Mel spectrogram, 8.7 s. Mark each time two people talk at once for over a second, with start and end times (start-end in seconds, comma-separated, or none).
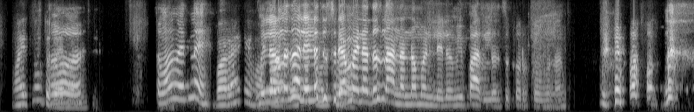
3.2-4.6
